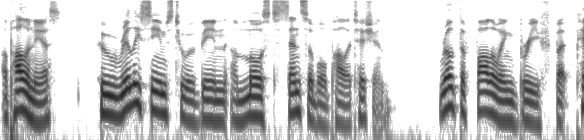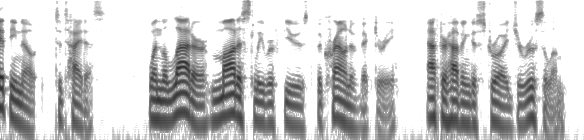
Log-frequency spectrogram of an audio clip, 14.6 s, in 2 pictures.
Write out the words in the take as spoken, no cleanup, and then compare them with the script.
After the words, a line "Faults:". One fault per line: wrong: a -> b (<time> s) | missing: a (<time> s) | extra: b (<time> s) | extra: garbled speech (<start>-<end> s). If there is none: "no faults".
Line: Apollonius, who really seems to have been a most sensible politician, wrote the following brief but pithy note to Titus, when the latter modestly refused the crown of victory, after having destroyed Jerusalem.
Apollonius, who really seems to have been a most sensible politician, wrote the following brief but pithy note to Titus, when the latter modestly refused the crown of victory, after having destroyed Jerusalem.
Faults:
no faults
